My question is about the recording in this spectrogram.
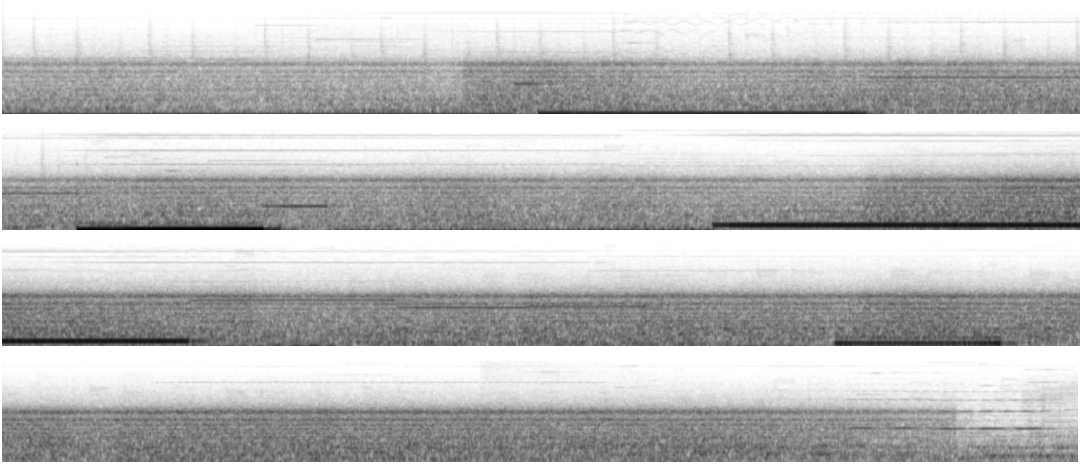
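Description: Experimental electronic drone music from synthesizers: a dense, hissy drone under low sustained tones that change pitch every few seconds, with short high blips now and then. It is loudest briefly about nine seconds in.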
